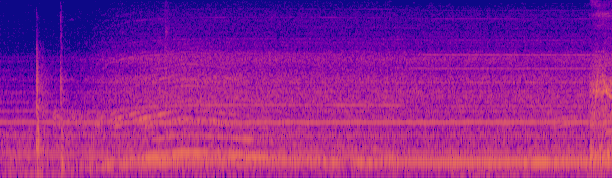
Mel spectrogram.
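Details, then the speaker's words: Glowforge Basic laser engraver after swapping the loud stock exhaust fan for a larger inline fan, run at half speed with the same microphone position: soft steady whir and faint hum, mostly the laser arm moving. The fan is quiet, normal. "pretty much all you hear is the actual arm of the laser moving"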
